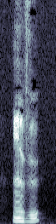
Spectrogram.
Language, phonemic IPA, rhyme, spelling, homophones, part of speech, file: French, /vø/, -ø, vœu, veut / veux / vœux, noun, Fr-vœu.ogg
- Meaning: 1. vow 2. wish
